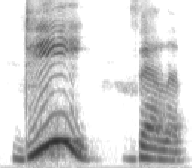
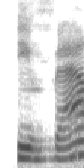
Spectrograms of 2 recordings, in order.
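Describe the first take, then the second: First: The stress is on the first syllable. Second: The stress is on the second syllable. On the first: The speaker calls it wrong. "Kita taruh depan, aneh" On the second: The speaker calls it right. "di sini V-nya syllable yang kedua"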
